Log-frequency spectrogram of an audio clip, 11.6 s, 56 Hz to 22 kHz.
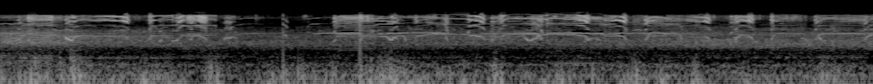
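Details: Peregrine falcon chicks begging at an evening feeding, 6 PM on 14 May 2021: many overlapping shrill, downslurred squealing cries repeated steadily throughout, over a heavy low rumble of wind or handling noise.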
